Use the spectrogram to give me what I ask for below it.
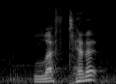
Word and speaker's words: lieutenant: How? And why do you pronounce this word like this? Left tenant. There's no F in this. There's no PH which would give an F sound.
